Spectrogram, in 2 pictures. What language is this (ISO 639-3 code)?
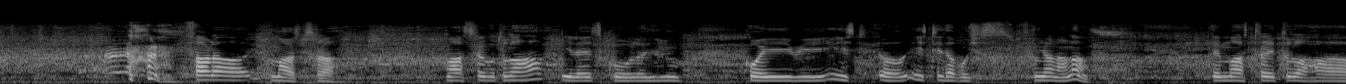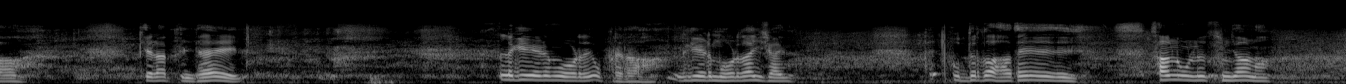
doi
